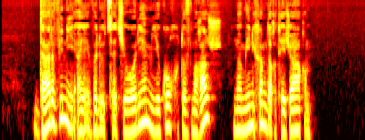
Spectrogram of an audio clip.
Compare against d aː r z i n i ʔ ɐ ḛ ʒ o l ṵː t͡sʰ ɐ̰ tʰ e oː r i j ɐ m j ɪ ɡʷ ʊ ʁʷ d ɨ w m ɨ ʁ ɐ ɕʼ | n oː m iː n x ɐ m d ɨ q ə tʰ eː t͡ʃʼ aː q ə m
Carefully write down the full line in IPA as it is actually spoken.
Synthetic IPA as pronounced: d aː r v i n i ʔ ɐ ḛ v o l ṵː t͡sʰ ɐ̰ tʰ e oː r i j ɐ m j ɪ ɡʷ ʊ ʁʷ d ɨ v m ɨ ʁ ɐ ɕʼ | n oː m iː n x ɐ m d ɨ q ə tʰ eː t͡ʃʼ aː q ə m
